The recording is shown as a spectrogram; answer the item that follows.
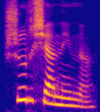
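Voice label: "шырсянінӧ", Komi, female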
